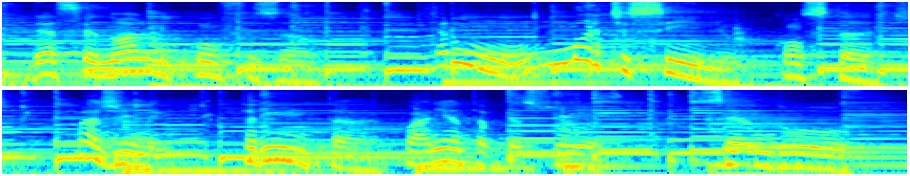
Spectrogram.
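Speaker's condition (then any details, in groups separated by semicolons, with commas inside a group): No condition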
